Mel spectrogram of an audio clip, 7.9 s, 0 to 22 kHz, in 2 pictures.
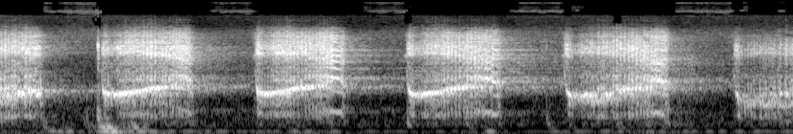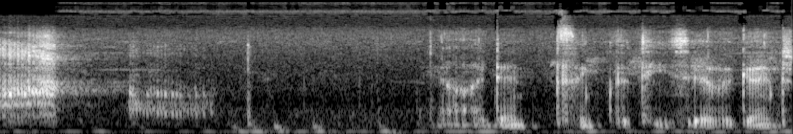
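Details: Swainson's spurfowl on a South African private game reserve, afternoon of 23 June 2020 (winter), gives five harsh, grating crows about every three-quarters of a second as a territorial call, then a person starts talking.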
